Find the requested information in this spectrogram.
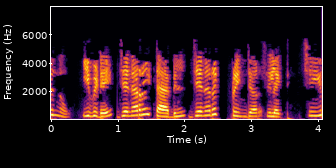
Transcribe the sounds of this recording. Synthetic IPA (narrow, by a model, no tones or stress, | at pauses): unːu | iʋiɽe̞d͡ʑe̞nɐrɐlʈaːbild͡ʑe̞nɐrik̚prindɐrsilek̚ʈɨt͡ɕe̞jː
